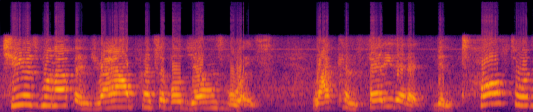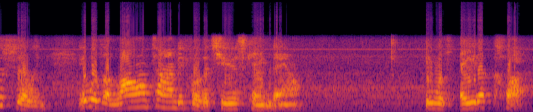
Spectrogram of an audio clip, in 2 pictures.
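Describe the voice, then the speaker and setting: A woman, an author reading from a novel in an expressive, dramatic audiobook style with emphatic storytelling. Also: mid-range voice, a little slow. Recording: dull lo-fi recording with background noise.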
